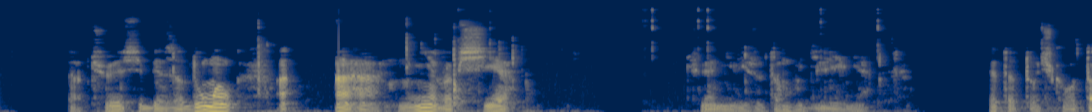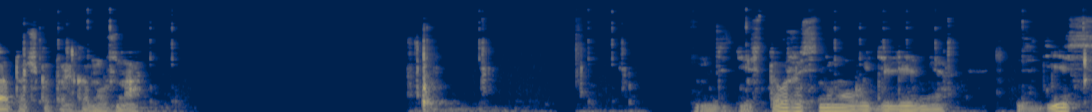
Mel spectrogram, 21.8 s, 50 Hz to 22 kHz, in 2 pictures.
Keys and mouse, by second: 0.2 shift+middle click, 1.7 shift+z, 2.6 KP_7, 4.5 shift+middle click, 8.2 ctrl+click, 9.4-10.4 middle drag, 11.3 shift+middle drag, 11.7 ctrl+drag, 12.4 ctrl+middle drag, 14.4 KP_7, 15.2-15.7 shift+middle drag, 16.8 shift+middle click, 17.8 ctrl+click, 19.0 shift+middle click, 19.5 shift+middle click, 19.9 shift+middle click, 21.2 ctrl+click.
